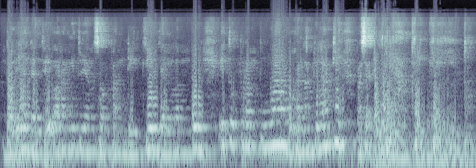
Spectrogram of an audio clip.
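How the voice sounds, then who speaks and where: A man's voice: a little high, fairly even intonation, brisk, lightly acted. Guy doing a sneaky devil whispering temptations, sweet-talking, echoey far-off live recording. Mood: coaxing. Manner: coaxing, insinuating whisperer. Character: sly wheedling male devil tempter. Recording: echoey hall, distant mic, noisy.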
